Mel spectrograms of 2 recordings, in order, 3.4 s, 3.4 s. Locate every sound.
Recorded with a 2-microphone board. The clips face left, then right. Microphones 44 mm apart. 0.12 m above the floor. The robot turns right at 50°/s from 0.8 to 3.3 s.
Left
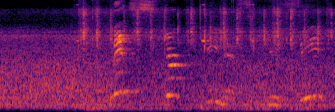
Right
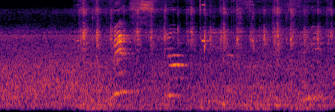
1.1 s a shout: 10° left (ahead or behind), 3 m; by 3.2 s 50° left (ahead or behind), 3 m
